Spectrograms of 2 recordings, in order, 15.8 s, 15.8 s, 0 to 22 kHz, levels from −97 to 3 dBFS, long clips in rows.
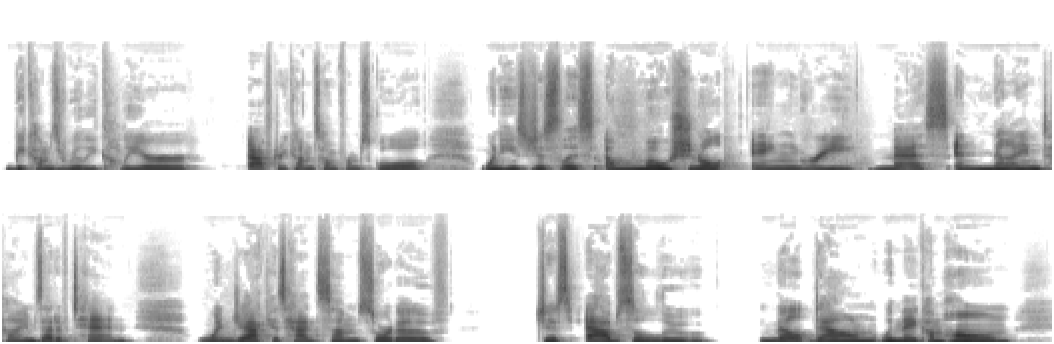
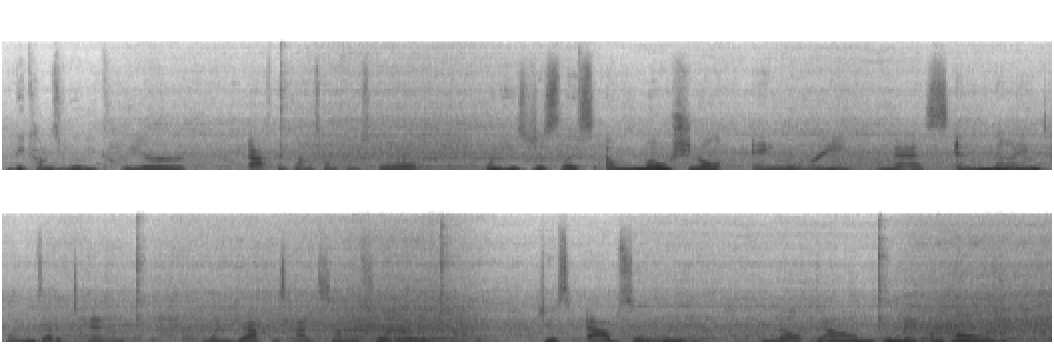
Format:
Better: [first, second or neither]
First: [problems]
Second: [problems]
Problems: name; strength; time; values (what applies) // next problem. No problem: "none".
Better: first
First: none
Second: household noises; loud; throughout; 3 dB below the speech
